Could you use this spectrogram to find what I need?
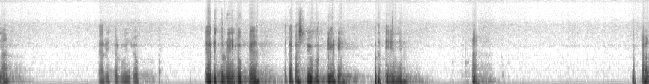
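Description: An acoustic guitar is plucked in short bursts of notes.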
